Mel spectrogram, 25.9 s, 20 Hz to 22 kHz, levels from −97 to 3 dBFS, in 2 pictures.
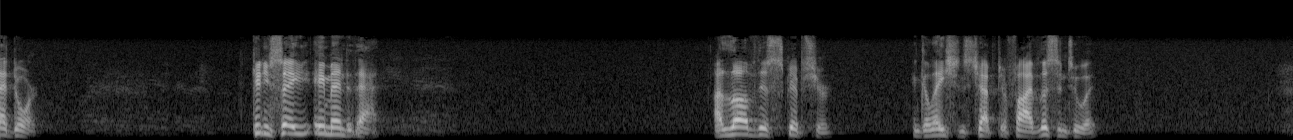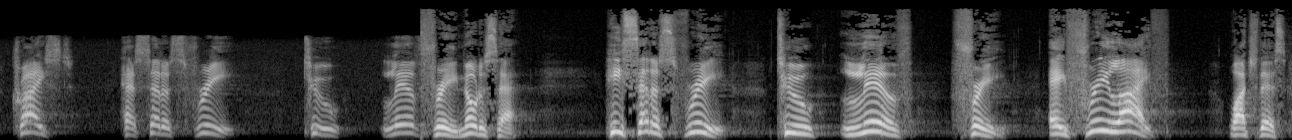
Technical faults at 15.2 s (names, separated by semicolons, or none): input switched to a poorer device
